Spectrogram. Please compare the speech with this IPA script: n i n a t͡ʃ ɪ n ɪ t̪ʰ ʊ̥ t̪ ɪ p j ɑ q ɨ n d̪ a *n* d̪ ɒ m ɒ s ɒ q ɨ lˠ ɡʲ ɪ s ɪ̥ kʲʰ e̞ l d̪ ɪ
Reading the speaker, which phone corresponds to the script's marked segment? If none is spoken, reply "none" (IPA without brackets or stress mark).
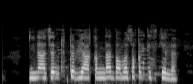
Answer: n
